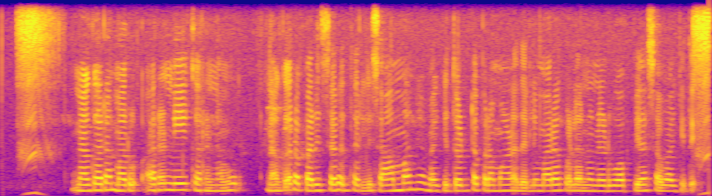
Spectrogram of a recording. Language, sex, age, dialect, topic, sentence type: Kannada, female, 31-35, Coastal/Dakshin, agriculture, statement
